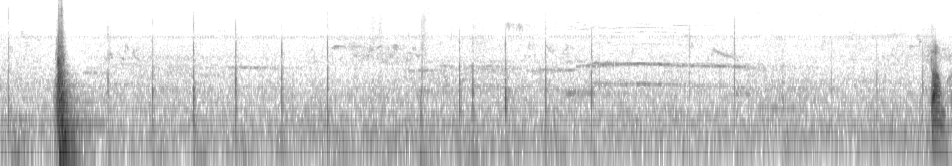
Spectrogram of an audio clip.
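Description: Footsteps crunch along a dirt path.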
